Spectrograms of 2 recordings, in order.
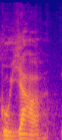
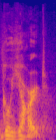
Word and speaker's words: Goyard: Another really great brand is Goyard. It's pronounced Goyard without the D at the end. It's not Goyard.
